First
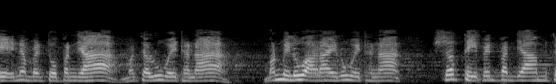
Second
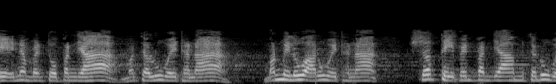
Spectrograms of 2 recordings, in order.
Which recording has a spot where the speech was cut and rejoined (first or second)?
second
